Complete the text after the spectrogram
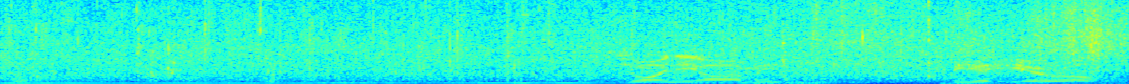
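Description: Footsteps rustle softly through grass.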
